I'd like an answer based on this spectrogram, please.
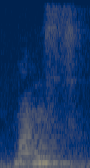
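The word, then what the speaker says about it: Myss: within us not Carolyn I think it's pronounced Miss mice m-y-s-ss she's a new thought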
